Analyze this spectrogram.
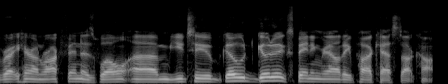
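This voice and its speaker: A man's medium-pitched voice at a fairly quick pace with fairly even intonation, on a very clean recording with a silent background. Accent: Texan. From Texas, Fort Worth. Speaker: podcast host (guest). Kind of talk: casual chat.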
